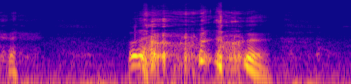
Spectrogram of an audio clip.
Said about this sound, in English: Yes, the cough still lingers.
